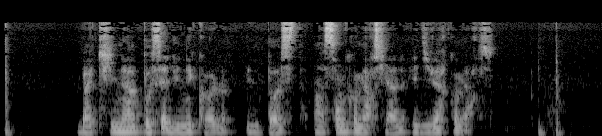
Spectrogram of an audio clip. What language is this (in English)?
French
